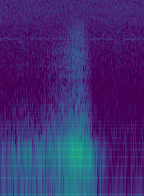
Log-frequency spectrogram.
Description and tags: deep-air-woosh
The deep woosh of an object as it passes close by the camera
Part of the filmmakers Archive by Dane S Casperson
~Dane Vandewiele
displaced-air, whip, deep-woosh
